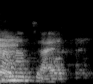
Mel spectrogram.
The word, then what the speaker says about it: Canazei: Val di Fassa, and the actual village name is Canazei, spelled with a Z. Okay. Canazei.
